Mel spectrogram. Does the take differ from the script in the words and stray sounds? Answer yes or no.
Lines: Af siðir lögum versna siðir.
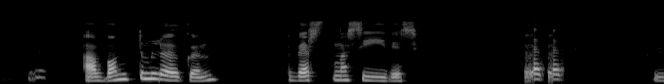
yes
